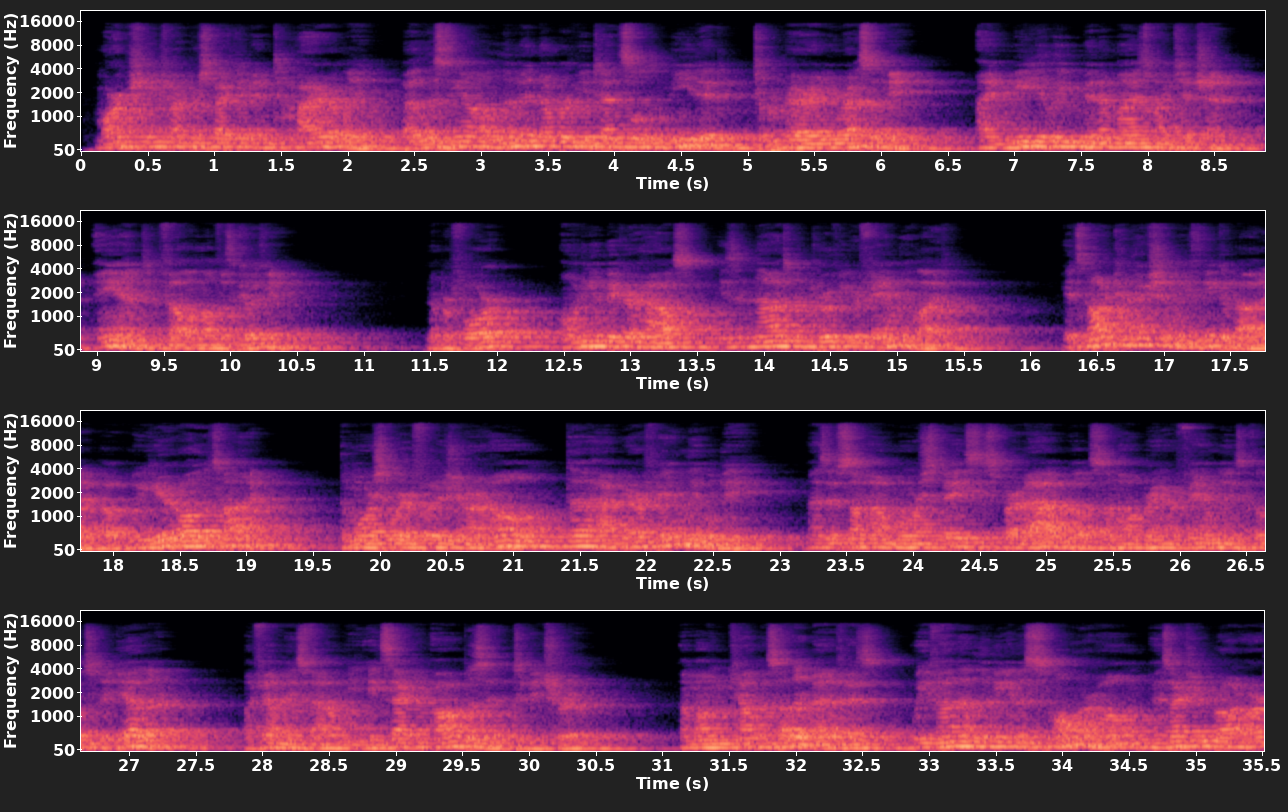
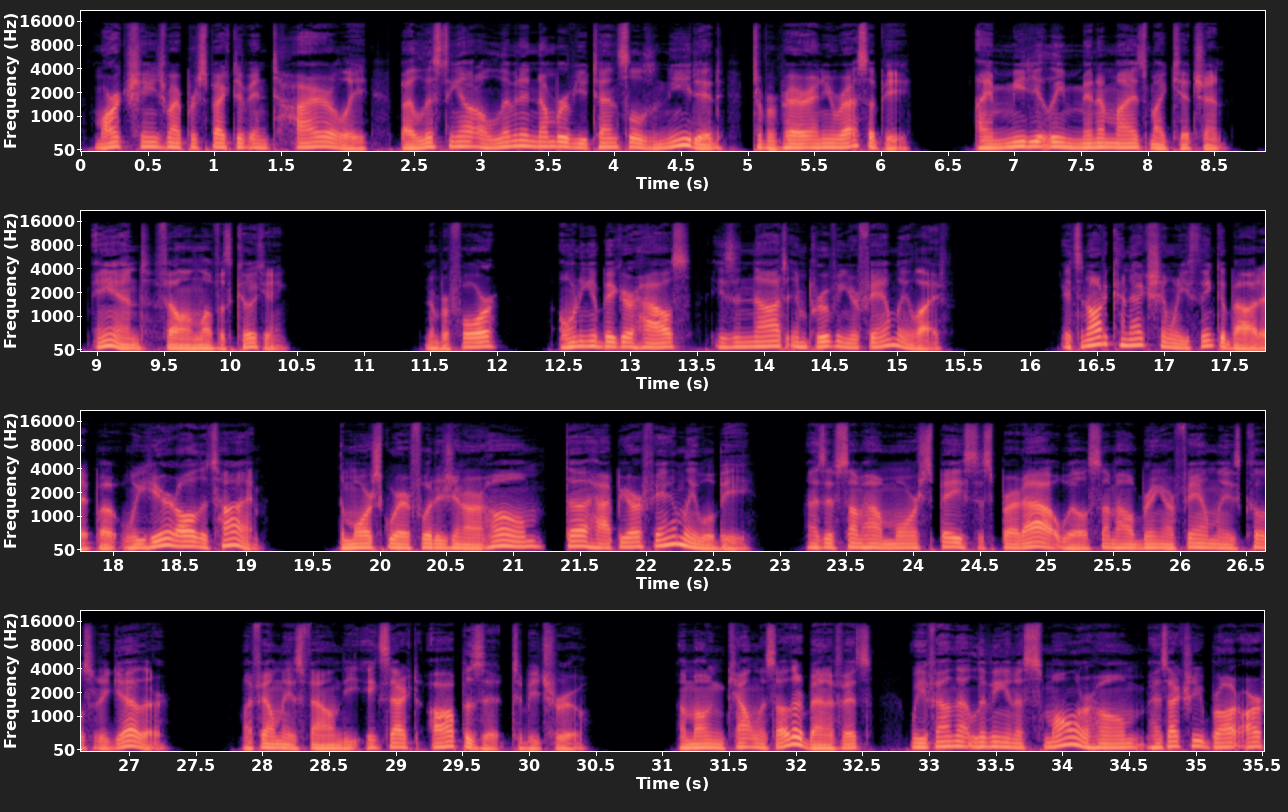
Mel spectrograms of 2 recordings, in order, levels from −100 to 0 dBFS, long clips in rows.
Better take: second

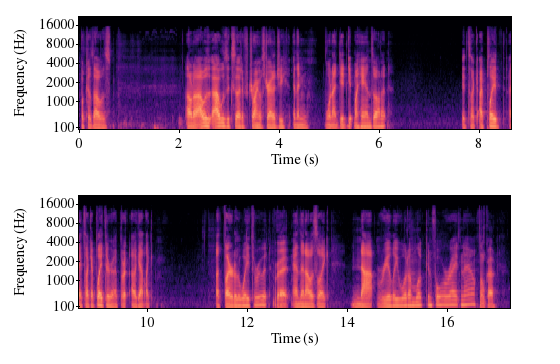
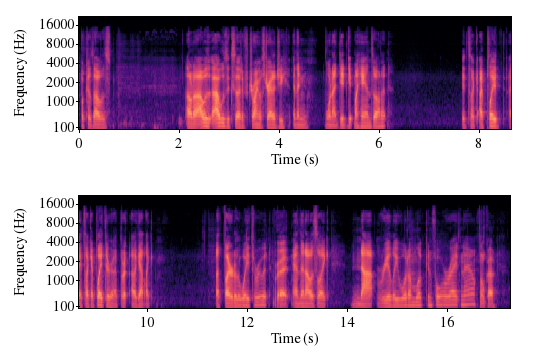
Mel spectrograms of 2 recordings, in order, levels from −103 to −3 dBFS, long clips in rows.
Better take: first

